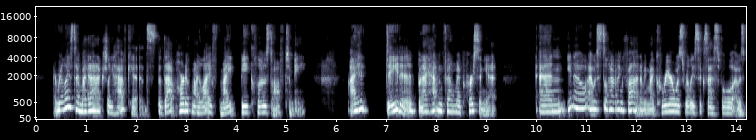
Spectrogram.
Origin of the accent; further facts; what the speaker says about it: the South, United States; I grew up in the South, where the normal pattern of life is to go to school, get married, and have babies.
